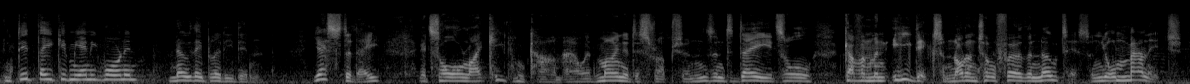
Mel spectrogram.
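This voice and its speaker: Brief: actor as fretful stationmaster, a touch high, faint noise. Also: male voice, animated, normal speed, lightly acted. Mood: grumbling. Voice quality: grumbling, worried. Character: grumbling middle-aged stationmaster, anxious.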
